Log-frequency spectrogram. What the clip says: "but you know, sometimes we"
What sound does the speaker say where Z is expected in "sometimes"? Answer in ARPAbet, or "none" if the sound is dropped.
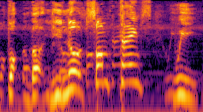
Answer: S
